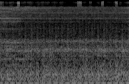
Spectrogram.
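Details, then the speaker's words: Ford F150 EcoBoost, rough-running, at idle: an even, non-pulsing hiss over the engine note near the damaged spot. It is a vacuum leak from a broken vacuum canister (not the brake booster), likely hit in a wreck. "If you listen around this area, you can hear a vacuum leak."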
